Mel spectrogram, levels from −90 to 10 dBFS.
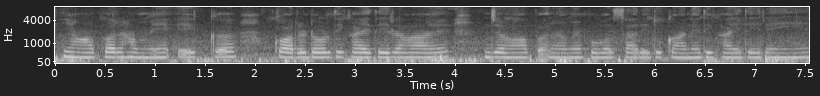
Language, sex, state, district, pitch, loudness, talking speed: Hindi, female, Uttar Pradesh, Deoria, 110 Hz, -19 LUFS, 150 wpm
